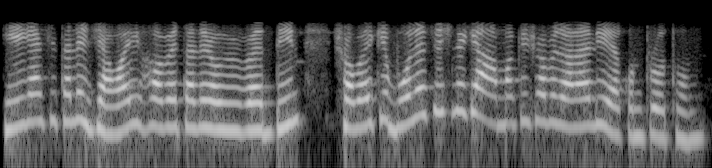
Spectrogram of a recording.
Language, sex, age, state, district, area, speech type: Bengali, female, 18-30, West Bengal, South 24 Parganas, rural, conversation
